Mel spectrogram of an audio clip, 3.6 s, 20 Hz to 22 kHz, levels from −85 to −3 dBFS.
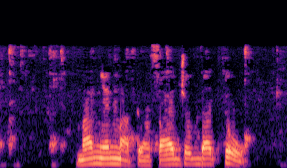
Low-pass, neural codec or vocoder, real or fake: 7.2 kHz; none; real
